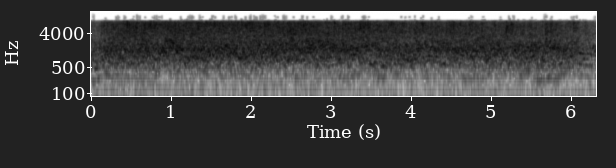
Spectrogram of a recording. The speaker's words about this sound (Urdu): بھارتی سیٹلائٹ کے مریخی مدار میں پہنچنے پر بنگلور کا مشن کنٹرول سینٹر تالیوں سے گونج اٹھا.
